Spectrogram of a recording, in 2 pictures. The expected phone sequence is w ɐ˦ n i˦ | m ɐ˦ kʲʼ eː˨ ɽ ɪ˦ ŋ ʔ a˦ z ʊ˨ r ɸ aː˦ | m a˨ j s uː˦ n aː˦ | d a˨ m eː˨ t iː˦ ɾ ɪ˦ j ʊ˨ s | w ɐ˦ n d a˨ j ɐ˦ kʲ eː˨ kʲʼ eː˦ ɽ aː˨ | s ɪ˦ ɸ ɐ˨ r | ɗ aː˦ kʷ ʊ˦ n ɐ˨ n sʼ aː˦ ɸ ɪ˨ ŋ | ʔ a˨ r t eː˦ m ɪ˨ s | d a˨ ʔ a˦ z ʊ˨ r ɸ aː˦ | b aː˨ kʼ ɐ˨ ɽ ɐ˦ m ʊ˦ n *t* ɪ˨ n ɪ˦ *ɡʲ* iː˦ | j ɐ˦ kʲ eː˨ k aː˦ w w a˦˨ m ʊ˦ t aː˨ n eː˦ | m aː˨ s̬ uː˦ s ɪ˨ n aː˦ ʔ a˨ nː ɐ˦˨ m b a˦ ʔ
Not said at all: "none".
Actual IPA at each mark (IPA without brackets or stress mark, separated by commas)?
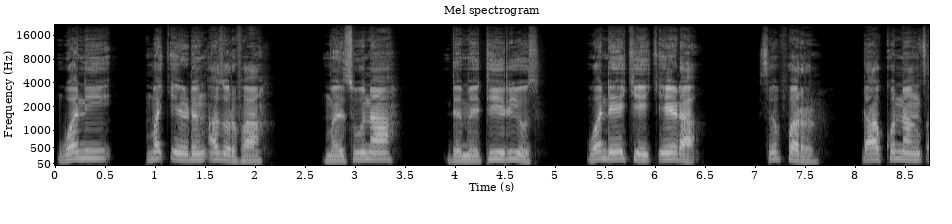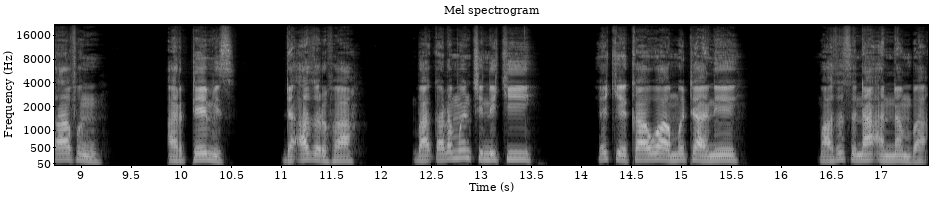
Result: t͡ʃ, kʲ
